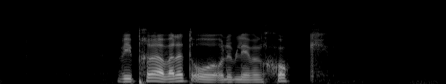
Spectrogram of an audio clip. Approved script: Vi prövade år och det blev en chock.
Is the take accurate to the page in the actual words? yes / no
no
